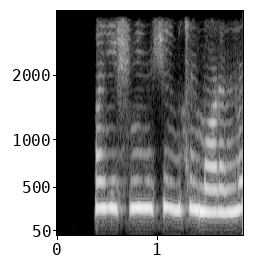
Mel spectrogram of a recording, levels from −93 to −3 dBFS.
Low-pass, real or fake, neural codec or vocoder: 3.6 kHz; fake; codec, 16 kHz, 1.1 kbps, Voila-Tokenizer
